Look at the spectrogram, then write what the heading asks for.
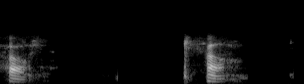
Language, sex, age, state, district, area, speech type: Marathi, male, 30-45, Maharashtra, Yavatmal, urban, conversation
